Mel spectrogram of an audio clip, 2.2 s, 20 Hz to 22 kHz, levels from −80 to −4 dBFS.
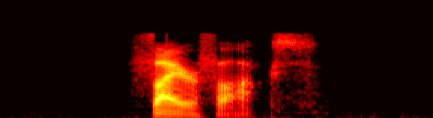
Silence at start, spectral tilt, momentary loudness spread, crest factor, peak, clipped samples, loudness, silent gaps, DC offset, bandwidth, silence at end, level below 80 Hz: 0.7 s; -3 dB/octave; 18 LU; 28 dB; -2 dBFS; under 0.1%; -25 LUFS; none; under 0.1%; 7.2 kHz; 0.65 s; -66 dBFS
